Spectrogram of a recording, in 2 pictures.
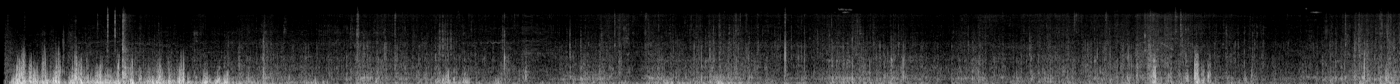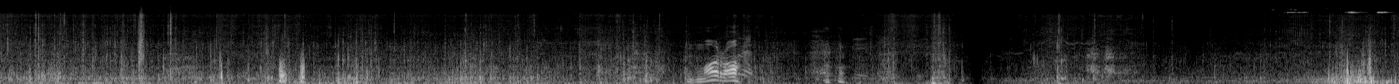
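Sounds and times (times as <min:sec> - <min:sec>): wind buffeting microphone: 0:00.1 - 0:22.5, 0:24.2 - 0:27.9
bike tyres rolling on trail: 0:00.1 - 0:27.9
bike knocks and clatters: 0:00.6 - 0:20.9.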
